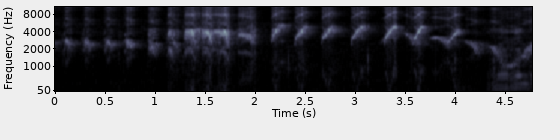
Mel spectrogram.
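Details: Green leafbird song for tutoring other birds: quick high chirps repeated about four per second, then a loud burst of sharp notes and upward-flicked whistles, closing with a lower harsh downward sweep.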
